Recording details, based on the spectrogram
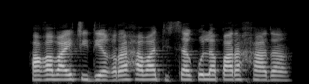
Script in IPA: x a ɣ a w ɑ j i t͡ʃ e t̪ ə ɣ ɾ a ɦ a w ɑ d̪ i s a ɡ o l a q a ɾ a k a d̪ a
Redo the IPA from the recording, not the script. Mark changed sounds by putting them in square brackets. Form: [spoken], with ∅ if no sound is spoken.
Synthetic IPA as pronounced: [h] a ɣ a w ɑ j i t͡ʃ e [d̪] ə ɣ ɾ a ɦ a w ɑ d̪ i s a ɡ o l a [p] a ɾ a [x] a d̪ a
